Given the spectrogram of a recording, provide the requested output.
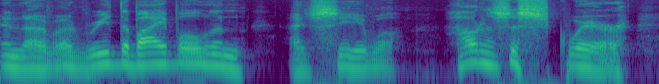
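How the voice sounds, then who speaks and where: A man talks at a very slow pace in a fairly high, somewhat breathy voice with lively intonation, on a very clean recording with a silent background. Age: 80s+. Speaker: retired missionary. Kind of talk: interview answer.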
